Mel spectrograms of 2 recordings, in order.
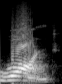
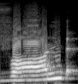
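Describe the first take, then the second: First: It begins with rounded lips, a w sound. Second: It begins with a v-like sound, lips unrounded. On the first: The speaker calls it right. "ചുണ്ട് നമ്മൾ ഒരു round ഷേപ്പിൽ പിടിക്കും" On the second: The speaker calls it wrong. "want എന്ന് നമ്മൾ പറയുന്നില്ല"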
